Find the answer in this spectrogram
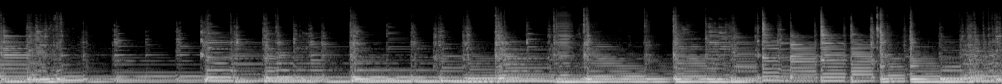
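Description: Nylon-string acoustic guitar played solo in an unusual open tuning: an instrumental passage of plucked notes and chords, several a second.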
